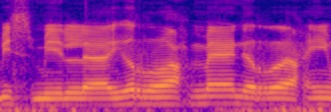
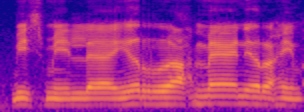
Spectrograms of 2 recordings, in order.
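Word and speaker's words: بسم الله الرحمن الرحيم: Bismillahirrahmanirrahim. Ra. Tafkhim. Ra besar dua bagi atas tu. Ra tu bagi atas. Bismillahirrahmanirrahim. Rahim. Bukan Bismillahirrahmanirrahim. Walaupun Pak Arab, walaupun Syekh ana. Bismillahirrahmanirrahim.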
